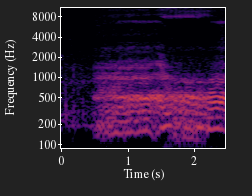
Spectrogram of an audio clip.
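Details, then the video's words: Zooey, a pet dog that searches for cats all day, gives a sustained, harmonic, moaning growl. It starts quietly and swells after half a second, holding a low steady tone with a wavering overlay to the end. "Zooey making funny noises"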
